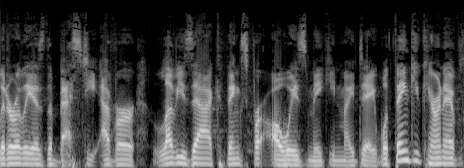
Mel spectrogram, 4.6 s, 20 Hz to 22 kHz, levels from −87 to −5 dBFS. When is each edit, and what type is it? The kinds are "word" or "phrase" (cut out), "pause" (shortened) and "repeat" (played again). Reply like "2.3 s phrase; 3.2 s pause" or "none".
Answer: none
